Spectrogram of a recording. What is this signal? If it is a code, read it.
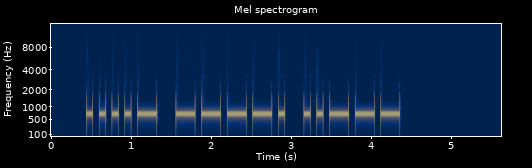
Morse code, heard as a keyed tone, about 15 wpm, 700 Hz. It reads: 492
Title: Numbers - 3-Digit 15wpm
